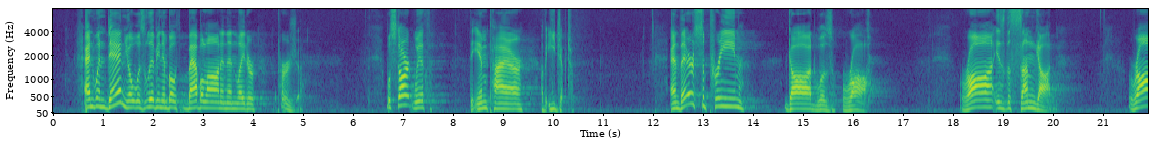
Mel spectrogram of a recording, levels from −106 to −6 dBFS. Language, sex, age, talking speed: English, male, 50-69, 85 wpm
